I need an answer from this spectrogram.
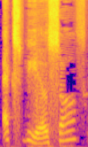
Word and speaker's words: XBOSoft: um well first off is it is it xbos soft is that the appropriate is that the general pronunciation for folks yes that's right okay and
